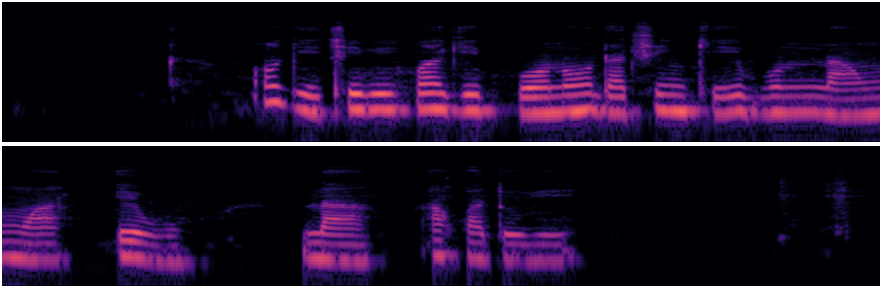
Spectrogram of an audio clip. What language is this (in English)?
Igbo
